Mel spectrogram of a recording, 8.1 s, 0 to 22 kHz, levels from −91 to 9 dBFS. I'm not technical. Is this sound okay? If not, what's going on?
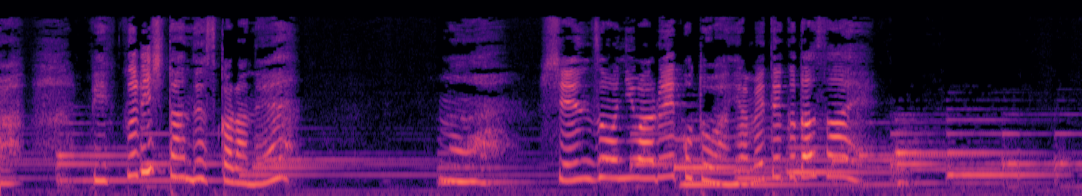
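No. Throughout, there is sample clock jitter: the converter's timing wobbles by a microsecond or two, so each sample is taken slightly early or late. That adds a faint hiss or roughness that grows on loud, bright passages and disappears in quiet moments.

At about 7.63 s there is damaged data in a compressed stream. A tiny stretch of the file is corrupted, so the decoder loses its place and searches for the next readable block. You hear this as a brief chirp or blip.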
